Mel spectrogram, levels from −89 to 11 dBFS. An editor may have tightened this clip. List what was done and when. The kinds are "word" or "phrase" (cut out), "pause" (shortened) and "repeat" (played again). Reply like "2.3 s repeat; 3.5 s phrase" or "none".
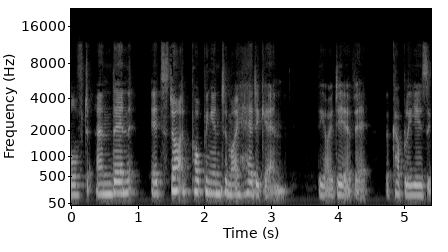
none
